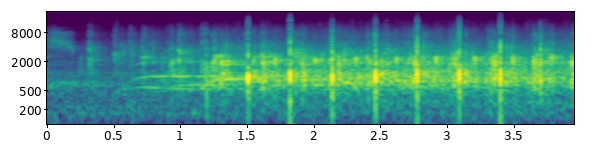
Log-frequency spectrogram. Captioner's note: applauding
